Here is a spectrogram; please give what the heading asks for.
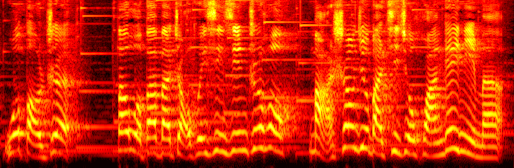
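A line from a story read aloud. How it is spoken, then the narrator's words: Shouting. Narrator (Chinese): 卡梅利多对蒙特戈菲尔兄弟喊道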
